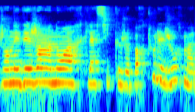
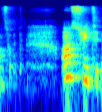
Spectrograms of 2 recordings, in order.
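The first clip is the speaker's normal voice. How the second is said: usual speaking voice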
